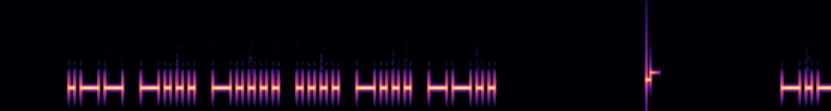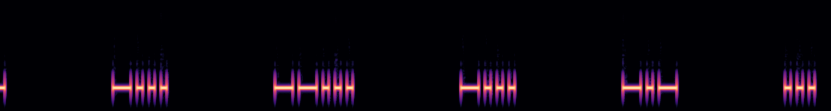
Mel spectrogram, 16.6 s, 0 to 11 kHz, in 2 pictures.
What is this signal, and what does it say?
Morse code, heard as a keyed tone, about 20 wpm, spaced as for 10 wpm, 700 Hz. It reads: WB6HBZ KB7BKS
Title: USA Call Signs - 6 Characters - 6x Character Spacing - 20wpm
